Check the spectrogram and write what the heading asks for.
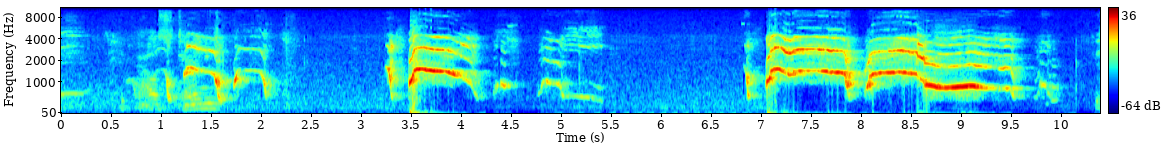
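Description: Alaskan malamute puppy howling and 'talking' in high, wavering calls. It gives a few short calls in the first four seconds, then one long howl that rises and falls from about seven seconds in until nearly the end.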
